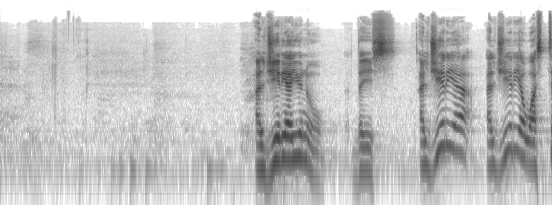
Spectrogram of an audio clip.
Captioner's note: laughter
